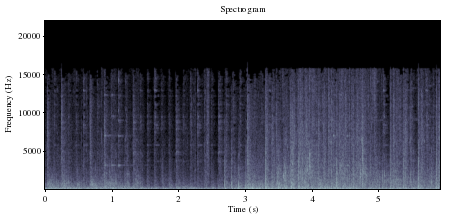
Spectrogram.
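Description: Rapid gunfire cracks and echoes nearby.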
